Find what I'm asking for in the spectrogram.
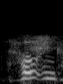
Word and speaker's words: Houghton: It's probably one of the most mispronounced colleges in the world, but it's Houghton College in Western New York.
